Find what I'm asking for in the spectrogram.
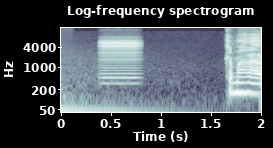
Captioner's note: air whooshes; buzzer buzzes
